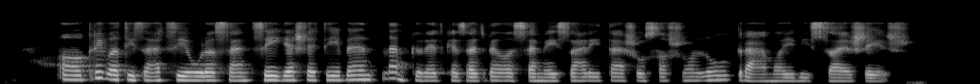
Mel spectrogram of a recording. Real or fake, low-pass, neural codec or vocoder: fake; 7.2 kHz; codec, 24 kHz, 1.2 kbps, DualCodec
